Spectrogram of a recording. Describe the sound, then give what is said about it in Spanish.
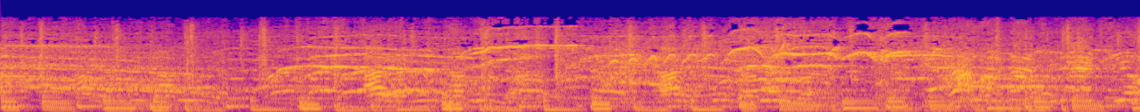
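A group of people, told to clap and make a racket, shout, whoop and chatter all at once in a loud, continuous din, with sharp clap-like bursts scattered through it. “aplaudiendo todos, aplaudiendo todos, aplaudiendo todos, aplaudiendo todos. Hagan una bulla.”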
